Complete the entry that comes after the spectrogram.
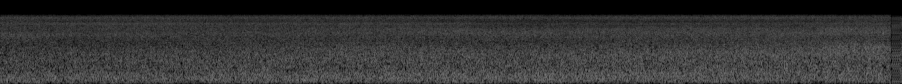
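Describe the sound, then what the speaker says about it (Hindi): A mountain river winds past a large rock near a hill village during the monsoon, its loud, continuous rushing roar filling the air without pause, as if heard from a bridge overhead. "इस तरीके से पहाड़ी नदियाँ ये बल खाती हुई जा रही है"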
